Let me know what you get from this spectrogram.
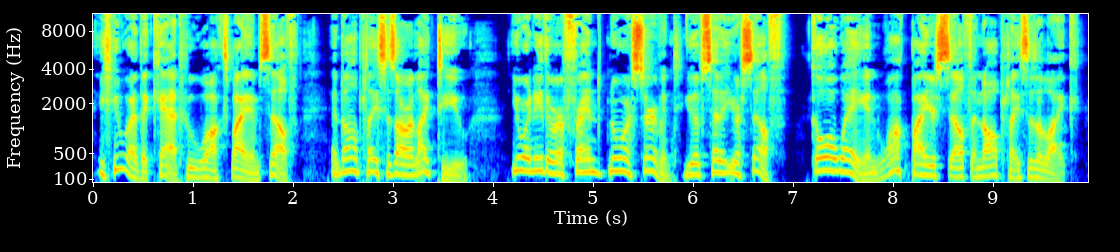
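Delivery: high woman's voice, scornful. A narrator's reading. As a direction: tease him from on high. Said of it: "Then the woman laughed and said".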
